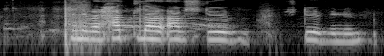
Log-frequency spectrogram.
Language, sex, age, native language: Icelandic, female, 10, Icelandic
